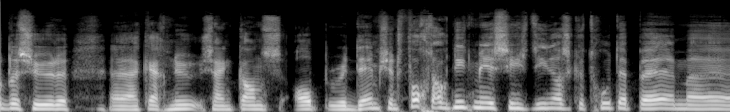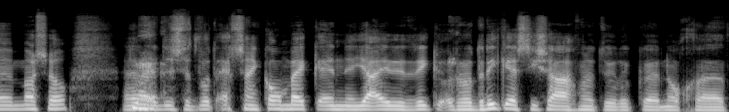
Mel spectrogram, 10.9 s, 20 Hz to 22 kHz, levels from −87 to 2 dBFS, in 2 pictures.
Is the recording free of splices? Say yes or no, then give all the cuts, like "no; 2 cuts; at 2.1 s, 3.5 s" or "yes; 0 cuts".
yes; 0 cuts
